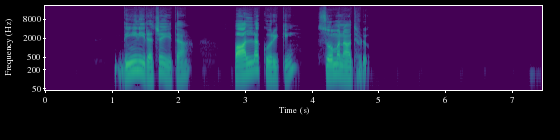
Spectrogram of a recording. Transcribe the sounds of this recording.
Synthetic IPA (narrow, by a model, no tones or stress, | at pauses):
d̪iːniɾɐt͡ʃɐjit̪ɐ | paːlːɐkoɾiki | sɔːmɐnaːt̪ʰuɽṵ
